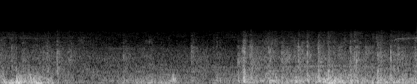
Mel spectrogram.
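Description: Fireworks going off in a rapid run of bangs and crackles over a low rumble. The sound is loudest right at the start, eases off, and builds again from about two and a half seconds in.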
